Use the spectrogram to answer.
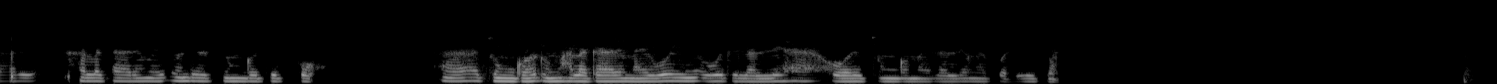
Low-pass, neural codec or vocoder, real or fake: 3.6 kHz; none; real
